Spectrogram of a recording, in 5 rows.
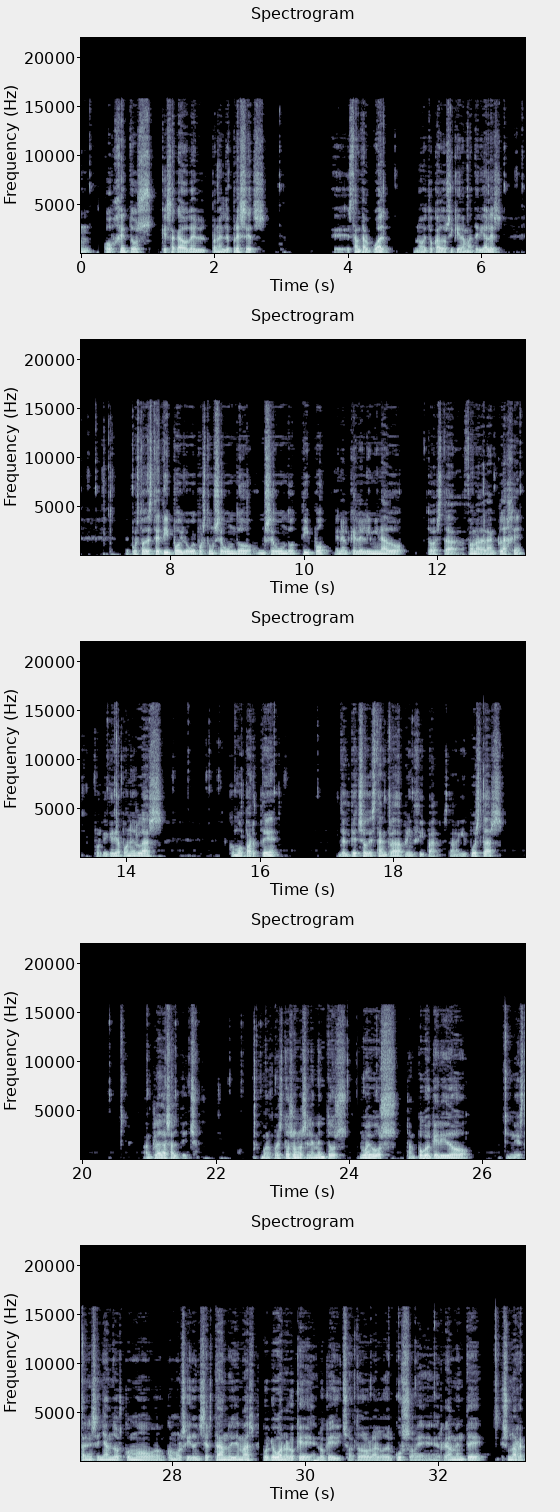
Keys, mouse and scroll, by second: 2.3 alt+click, 4.8 alt+click, 6.3 ctrl+alt+click, 6.6 ctrl+alt+click, 6.7 ctrl+alt+double click, 6.8 ctrl+alt+click, 7.3 shift+click, 8.2 ctrl+click, 12.9 alt+click, 13.6 ctrl+alt+click, 14.0 alt+shift+click, 14.7 alt+click, 15.2 alt+click, 15.9 ctrl+alt+click, 16.4 alt+click, 18.1 alt+click, 19.6 alt+click, 20.7 alt+click, 21.3 alt+click, 21.6 alt+click, 21.7 alt+double click, 22.3 ctrl+alt+click, 22.7 ctrl+alt+double click, 22.9 alt+shift+click, 23.6 alt+click, 24.0 alt+click, 24.3 alt+click, 31.0 alt+click, 31.7 alt+click.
